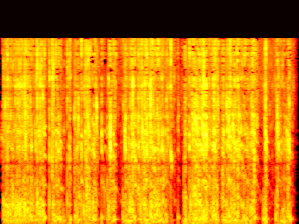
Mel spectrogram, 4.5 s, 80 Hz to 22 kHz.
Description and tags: various sounds made using a short hose and a plastic box full of h2o.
